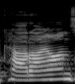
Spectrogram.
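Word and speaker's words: cations: no it's cat because cats have paws so cat ions are positive what else do you know about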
